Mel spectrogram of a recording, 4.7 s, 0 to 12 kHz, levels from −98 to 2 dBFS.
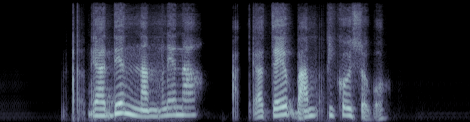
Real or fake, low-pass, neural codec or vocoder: fake; 10.8 kHz; codec, 16 kHz in and 24 kHz out, 0.9 kbps, LongCat-Audio-Codec, fine tuned four codebook decoder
